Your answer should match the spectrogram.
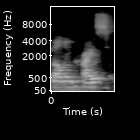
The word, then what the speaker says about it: Feldenkrais: say Feldenkrais rhymes with rice.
